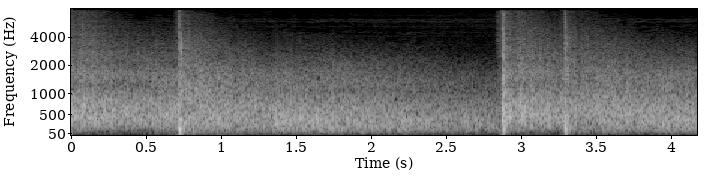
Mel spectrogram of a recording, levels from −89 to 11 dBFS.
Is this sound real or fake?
real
